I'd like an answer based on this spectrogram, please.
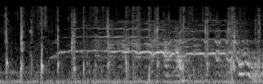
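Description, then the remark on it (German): A soldiers' horse during the Second World War gives a long, wavering neigh while hooves clop in an irregular rhythm, the sharp hoof strikes clearest at the start before the whinny rises over them. “Bernhard Cimek hatte sich um die Pferde der Soldaten zu kümmern”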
